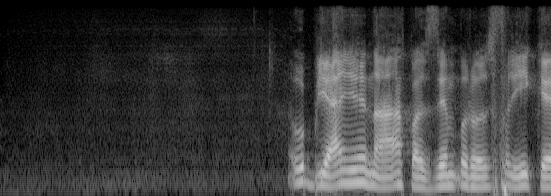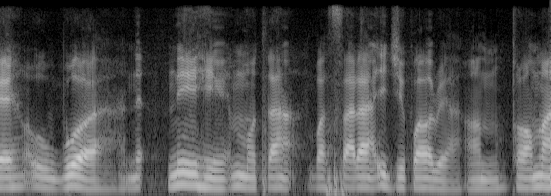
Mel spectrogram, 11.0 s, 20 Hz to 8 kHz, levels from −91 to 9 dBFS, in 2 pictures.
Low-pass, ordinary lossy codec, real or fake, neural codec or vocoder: 7.2 kHz; none; fake; codec, 16 kHz in and 24 kHz out, 0.8 kbps, FocalCodec, streaming, 65536 codes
